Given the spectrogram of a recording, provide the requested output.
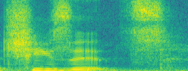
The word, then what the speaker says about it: Cheez-Its: so good they are Cheez-Its only has one Z at the end of it so it's just like cheese it cheese it yeah but we always pronounce it Cheez-Its I mean like like plural because you're not gonna say I'm gonna go buy I'm gonna go eat Cheez-It oh yeah that sounds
